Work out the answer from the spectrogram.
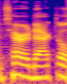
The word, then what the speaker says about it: pterodactyl: couldn't you hear the pterodactyl in the bathroom because the P is silent yes Wow Lunas the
